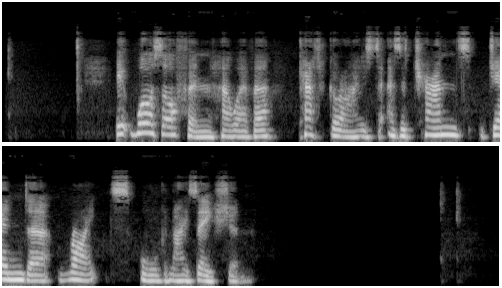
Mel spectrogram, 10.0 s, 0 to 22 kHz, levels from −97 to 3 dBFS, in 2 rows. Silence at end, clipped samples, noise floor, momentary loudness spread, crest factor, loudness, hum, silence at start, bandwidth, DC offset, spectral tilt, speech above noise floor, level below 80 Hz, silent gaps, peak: 2.5 s; under 0.1%; under -90 dBFS; 12 LU; 16 dB; -20 LUFS; none; 0.75 s; 9.4 kHz; under 0.1%; -4.5 dB/octave; over 71 dB; -58 dBFS; none; -6 dBFS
